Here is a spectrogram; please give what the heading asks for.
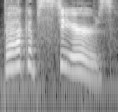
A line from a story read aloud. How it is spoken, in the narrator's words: Shelley yelled in response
